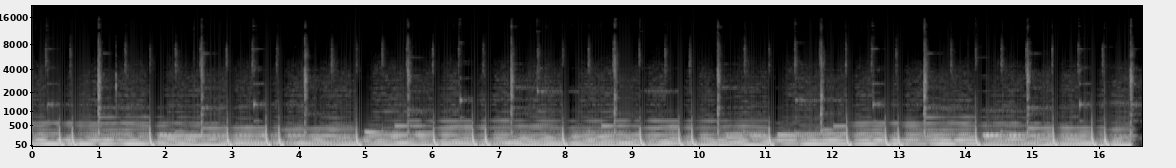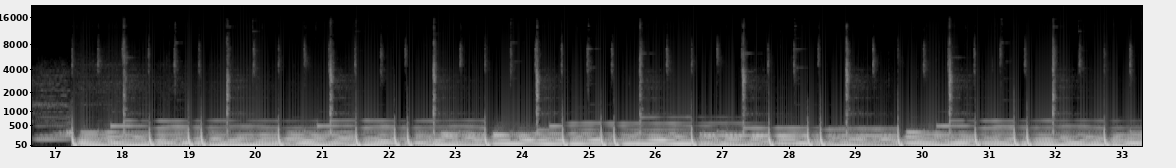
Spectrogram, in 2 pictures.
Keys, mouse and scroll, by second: 1.2 2, 2.3 g, 4.2 middle click, 5.9 l, 6.5 m, 10.2 middle click, 10.6 middle click, 11.0 middle click, 11.1 middle click, 11.3 middle click, 11.7-12.8 middle drag, 13.2 ctrl+r, 19.9 ctrl+r, 21.0 2, 24.3 ctrl+b, 28.3 middle click, 29.4 l, 30.1 m, 31.7 middle click, 32.4 middle click.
